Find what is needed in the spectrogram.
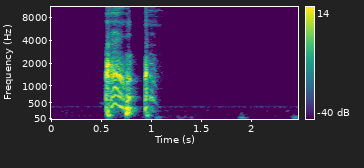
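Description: A man gives two quick coughs about half a second in, the first longer and louder than the second, over a faint steady hum.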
